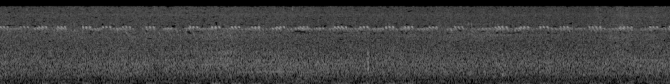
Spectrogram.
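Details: A steady cricket chorus in a tall-grass prairie: a continuous high, shrill pulsing trill from many insects over a broad hiss of strong wind through the grasses.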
